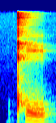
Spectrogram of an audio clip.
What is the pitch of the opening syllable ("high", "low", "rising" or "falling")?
low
